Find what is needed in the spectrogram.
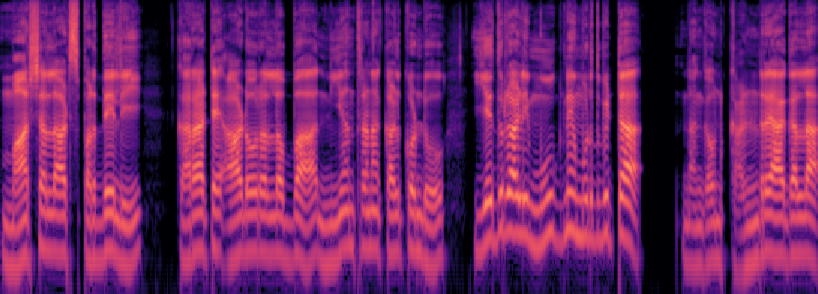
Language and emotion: Kannada, disgusted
